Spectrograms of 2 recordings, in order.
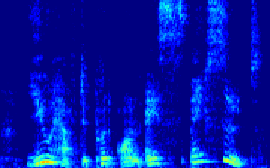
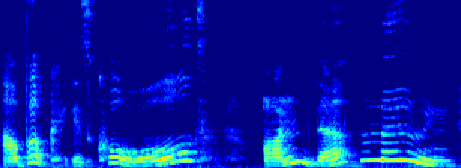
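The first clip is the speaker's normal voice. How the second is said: ordinary delivery, nothing marked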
